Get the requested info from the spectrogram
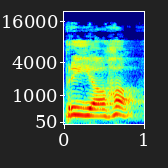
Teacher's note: य में अ मिक्स करेंगे। प्रिय, य में अ की मात्रा से विसर्ग को पढ़ेंगे ह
